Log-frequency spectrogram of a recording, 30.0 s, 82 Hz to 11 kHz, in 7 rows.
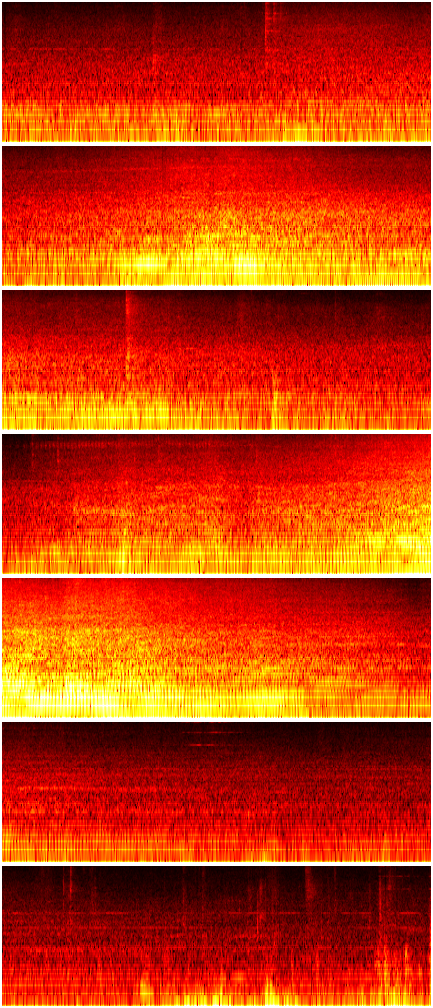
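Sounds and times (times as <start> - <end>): vehicle passing by: 2.8 - 10.7, 13.2 - 23.2.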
